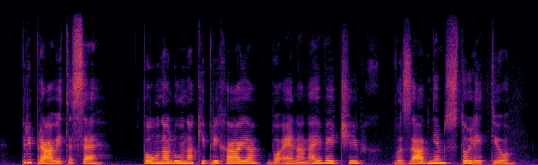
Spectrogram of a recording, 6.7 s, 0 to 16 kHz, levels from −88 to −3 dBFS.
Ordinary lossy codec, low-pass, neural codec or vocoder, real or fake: none; 14.4 kHz; none; real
